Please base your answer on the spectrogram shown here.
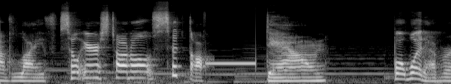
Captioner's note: beep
